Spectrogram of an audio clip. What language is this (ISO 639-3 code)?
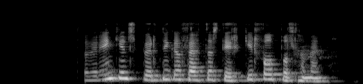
isl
